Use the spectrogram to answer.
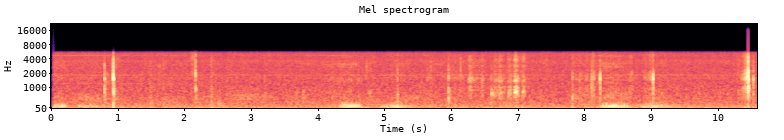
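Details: Snoring from a sleeping overweight beagle: soft, low rumbling snores in short paired bursts over quiet room noise with faint clicks.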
